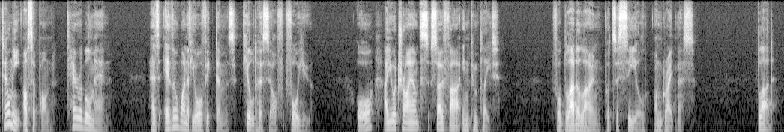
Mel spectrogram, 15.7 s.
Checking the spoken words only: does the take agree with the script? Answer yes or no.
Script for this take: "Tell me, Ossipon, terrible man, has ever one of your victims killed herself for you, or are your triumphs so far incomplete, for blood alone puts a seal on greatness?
no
